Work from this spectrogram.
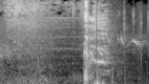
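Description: One person lets out a harsh, wet cough: a short rough throat sound, then a louder burst, then a smaller follow-up, close and clear with nothing else around it.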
